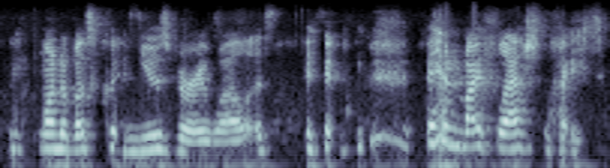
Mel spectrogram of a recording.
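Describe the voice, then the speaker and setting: Woman player, slightly high voice, casual improvised roleplay, dry but dull lo-fi sound. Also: lively intonation, measured pace, a bit bright, no room sound. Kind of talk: casual improvised in-character chat.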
